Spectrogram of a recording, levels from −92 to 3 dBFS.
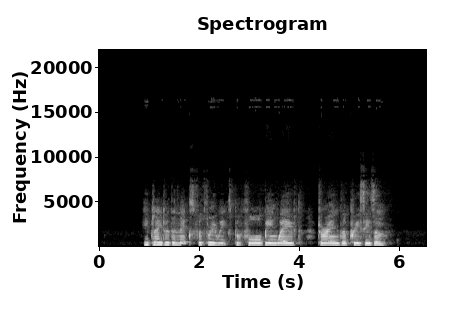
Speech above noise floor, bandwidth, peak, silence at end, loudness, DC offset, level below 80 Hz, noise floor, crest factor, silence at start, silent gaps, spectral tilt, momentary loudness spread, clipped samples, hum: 68 dB; 7 kHz; -2 dBFS; 0.85 s; -14 LUFS; under 0.1%; -54 dBFS; -81 dBFS; 12 dB; 0.9 s; none; -7.5 dB/octave; 8 LU; under 0.1%; none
